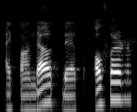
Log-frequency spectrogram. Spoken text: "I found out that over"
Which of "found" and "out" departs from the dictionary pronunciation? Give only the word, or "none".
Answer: none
